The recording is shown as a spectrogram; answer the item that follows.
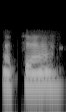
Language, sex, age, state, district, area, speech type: Maithili, female, 45-60, Bihar, Madhepura, rural, conversation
